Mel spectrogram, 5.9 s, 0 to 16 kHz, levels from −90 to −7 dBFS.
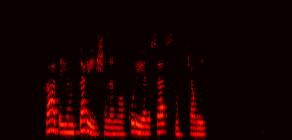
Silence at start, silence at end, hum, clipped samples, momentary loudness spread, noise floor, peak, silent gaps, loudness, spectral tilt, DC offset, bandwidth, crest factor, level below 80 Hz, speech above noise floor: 0.9 s; 1.75 s; none; under 0.1%; 9 LU; under -90 dBFS; -40 dBFS; none; -56 LUFS; -6 dB/octave; under 0.1%; 11 kHz; 18 dB; under -90 dBFS; over 34 dB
